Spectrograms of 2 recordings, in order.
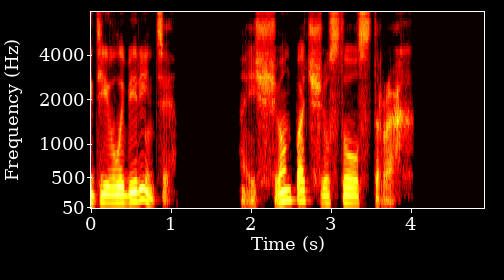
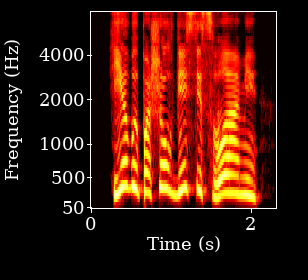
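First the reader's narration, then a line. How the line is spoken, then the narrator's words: Overly cheerful child voice. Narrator (Russian): сказал мальчик каким-то слишком уж веселым голосом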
